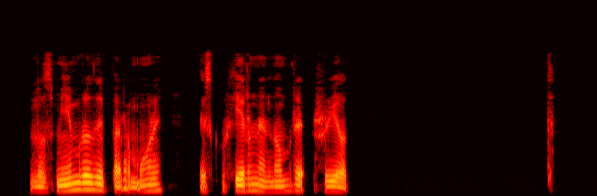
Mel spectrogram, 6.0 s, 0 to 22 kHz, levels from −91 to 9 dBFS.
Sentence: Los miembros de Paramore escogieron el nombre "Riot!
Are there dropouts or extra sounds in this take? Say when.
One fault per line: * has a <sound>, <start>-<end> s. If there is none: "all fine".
all fine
